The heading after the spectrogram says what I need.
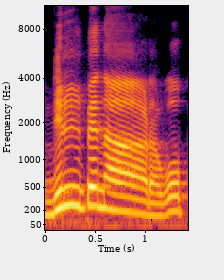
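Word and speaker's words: נִלְבְּנָה: 우리가 벽돌을 만들자 히브리어로 닐베나라고 발음합니다.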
